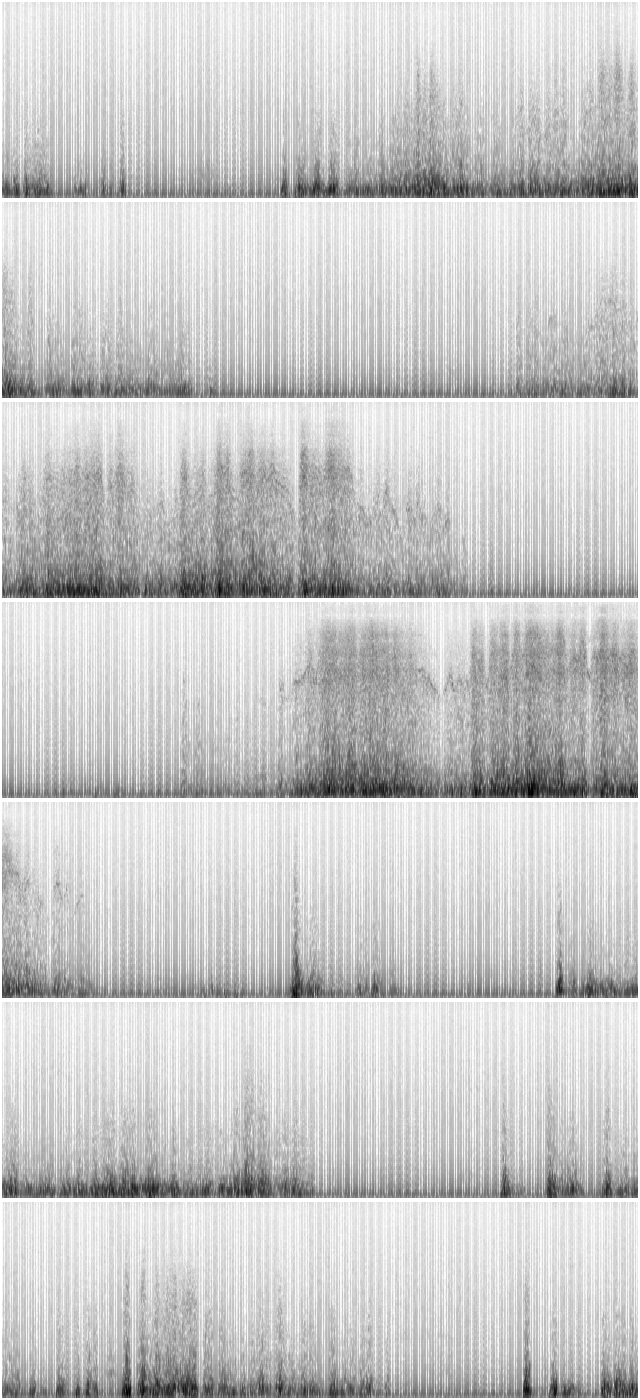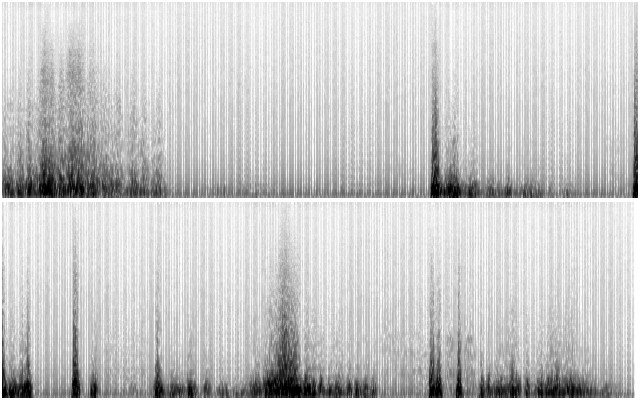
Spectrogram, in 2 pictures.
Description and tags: your body is investigated by unknown force while you are sleeping
sleeping, unknown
